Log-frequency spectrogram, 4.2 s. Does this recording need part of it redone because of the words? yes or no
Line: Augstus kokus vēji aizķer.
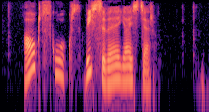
yes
